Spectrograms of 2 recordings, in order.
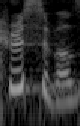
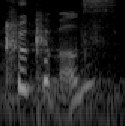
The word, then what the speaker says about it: crucibles: even the fact that it's pronounced crucibles are not crookables and it was more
